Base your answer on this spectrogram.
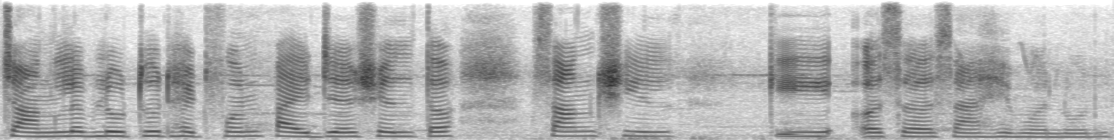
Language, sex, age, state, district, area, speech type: Marathi, female, 30-45, Maharashtra, Nagpur, urban, spontaneous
